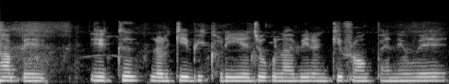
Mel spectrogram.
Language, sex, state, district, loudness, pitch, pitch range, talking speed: Hindi, female, Uttar Pradesh, Lalitpur, -16 LUFS, 170 Hz, 165-180 Hz, 200 wpm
